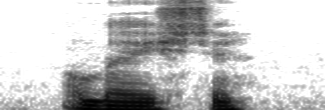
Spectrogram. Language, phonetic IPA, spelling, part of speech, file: Polish, [ɔˈbɛjɕt͡ɕɛ], obejście, noun, LL-Q809 (pol)-obejście.wav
